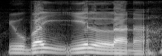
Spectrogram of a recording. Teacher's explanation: Maka apabila ada ada nun mati bertemu lam, suara nunnya kita hilangkan dan kita masukkan langsung kepada huruf lamnya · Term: idgham bila gunnah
